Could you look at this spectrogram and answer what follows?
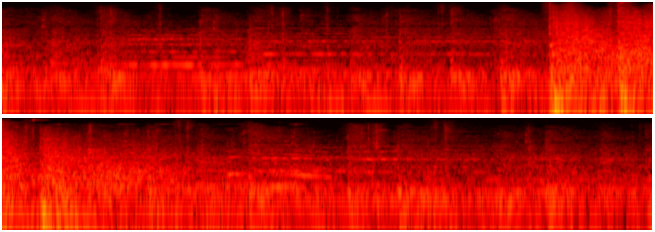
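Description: Gunfire in the video game L.A. Noire: a sudden loud burst of shots erupts midway through, ringing over a steady bed of game noise before fading back down.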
